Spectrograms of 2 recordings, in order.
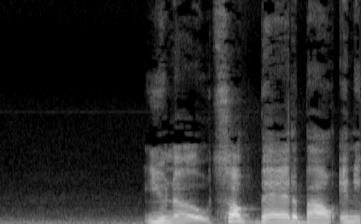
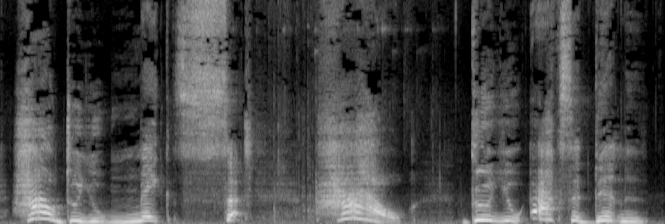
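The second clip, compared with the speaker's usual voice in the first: emotional disbelief; 4 semitones higher than usual. Real, not acted. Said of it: "I'm super emotional with this".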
